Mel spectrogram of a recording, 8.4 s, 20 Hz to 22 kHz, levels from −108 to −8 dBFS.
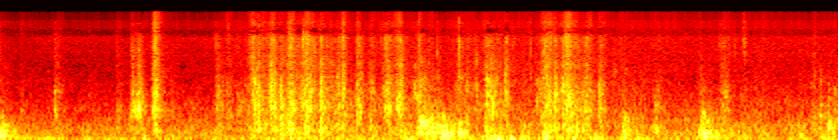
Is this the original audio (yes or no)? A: no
